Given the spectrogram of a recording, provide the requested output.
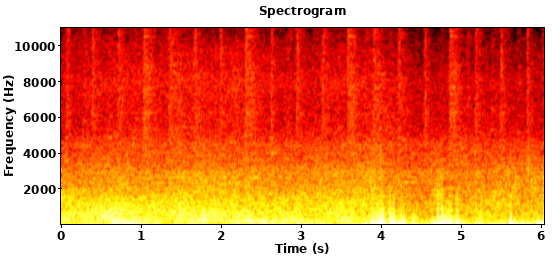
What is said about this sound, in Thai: เพราะว่าลมแรงมากไม่ไหว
